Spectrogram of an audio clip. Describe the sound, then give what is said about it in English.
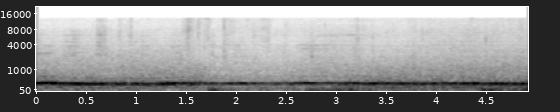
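A steel wind harp sculpture made by an artist drones on one sustained low pitch in the wind, steady and unbroken for the whole stretch, with a soft gusty rumble of wind beneath it and no voices. “is made of steel, which is a natural product, I guess, we mine out of the earth, you know, and it was made by an artist, and it uses the wind to make art, so it seems really natural to me,”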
